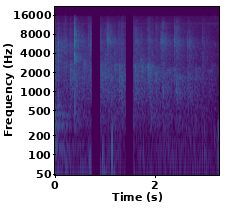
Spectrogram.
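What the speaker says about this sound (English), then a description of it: "Please, a round of applause" Audience applause at a natural capital summit, a dense patter of clapping from a conference crowd, broken by two short dropouts of silence before continuing steadily.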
